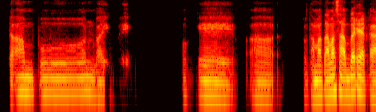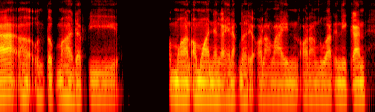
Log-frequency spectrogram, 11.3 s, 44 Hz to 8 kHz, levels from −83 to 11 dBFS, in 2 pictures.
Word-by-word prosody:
Ya - - -3
ampun, 110 0 -4 0.2
baik 95 0 -5 0.2
baik. - - -10 0.8
Oke, 100 - -13 0.5
eee, 90 -3 -7 0.5
pertama-tama 95 +2 +4
sabar 115 -1 +6
ya, 110 - +9
Kak, 100 +2 +7
eee, - - -2
untuk 95 -2 -5
menghadapi 90 -1 -5 0.8
omongan-omongan 90 -1 +1
yang 90 0 -1
nggak 80 +2 0
enak 90 0 -4
dari 85 - -5
orang 85 0 -5
lain, 85 0 -3 0.2
orang 90 -1 -5
luar 85 -1 -3
ini 85 0 -2
kan. 90 +1 +5
90 Hz, 130 wpm, -23 LUFS, 90-105 Hz, 0.8 s, ya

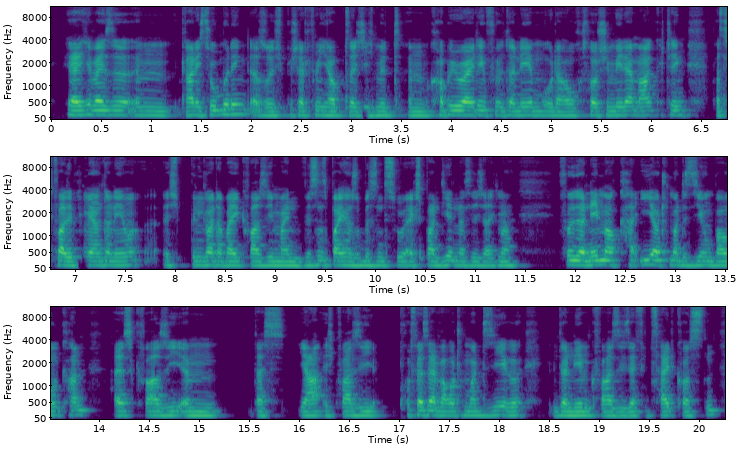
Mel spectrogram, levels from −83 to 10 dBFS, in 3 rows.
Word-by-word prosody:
Ehrlicherweise, 135 0 +6
ähm, 120 -2 -3
gar 125 - +3
nicht 125 -2 +1
so 135 - 0
unbedingt. 150 +2 0
Also, 120 -2 -1
ich 115 0 -3
beschäftige 120 +1 -3
mich 120 - -2
hauptsächlich 115 0 -1
mit, 115 -1 -4
ähm, 115 -1 -3
Copywriting 130 +2 +3
für 130 -1 -6
Unternehmen 120 0 -1
oder 120 -1 -1
auch 115 0 -3
Social-Media-Marketing, 125 +2 0 0.3
was 115 -1 -2
quasi 125 -1 +6
primär 120 +1 0
Unternehmer 120 +1 -1 0.2
ich 115 0 -6
bin 120 0 -5
grad 125 0 +2
dabei, 120 -1 +3
quasi 120 0 0
meinen 115 -1 0
Wissens-Speicher 120 0 +1
so 115 0 -2
bisschen 120 0 -2
zu 120 +1 -1
expandieren, 120 +1 -1
dass 115 -1 -4
ich, 115 - -3
sage 110 -1 -2
ich - - -12
mal, 115 -1 -3 0.4
für 135 - -5
Unternehmen 130 0 +6
auch 130 0 +2
KI-Automatisierung 125 -3 0
bauen 120 +1 +1
kann, 130 +2 -5 0.2
als 120 0 +1
quasi, 120 +1 0
ähm, 115 0 -1 0.2
dass, 110 -1 -4
ja, 120 -1 +2
ich 115 -1 -7
quasi 115 -1 -1 0.2
Prozesse 130 +3 +3
einfach 125 -2 +2
automatisiere, 120 +1 -2 0.3
Unternehmen 115 0 +1
quasi 115 -1 -1
sehr 115 +1 0
viel 115 0 -3
Zeit 120 +1 +1
kosten 115 +3 -1
120 Hz, 180 wpm, -23 LUFS, 115-125 Hz, 0.4 s, Ehrlicherweise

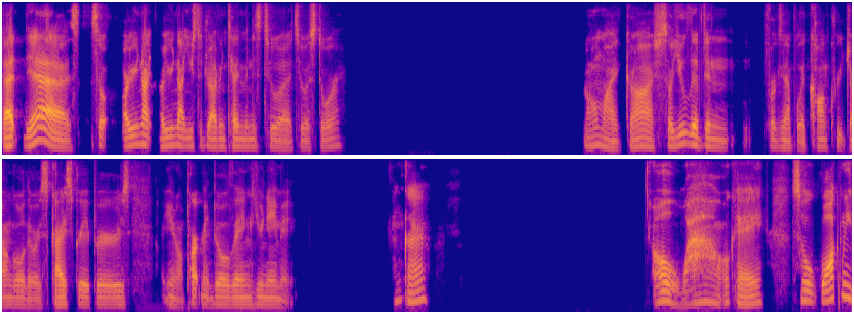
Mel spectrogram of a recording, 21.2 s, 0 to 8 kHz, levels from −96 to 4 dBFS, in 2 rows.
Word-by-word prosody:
That 125 +2 +9
Yes! 105 - +7
So, - - +1 0.2
are 115 - +2
you 135 +2 0
not 145 -2 +4
are 110 - -2
you 125 +2 -3
not 130 -3 +1
used 120 0 -3
to - - -10
driving 110 +1 -1
10 110 +2 -2
minutes 105 -1 -5
to 100 -2 -5
a 90 -1 -5
to 100 - -8
a 95 - -10
store? 110 +7 -4 3.0
Oh 125 +4 -8
my 100 -8 -4
gosh. 110 -1 0
So - - +1
you 140 +7 -3
lived 145 -4 +1
in 105 -4 -3
m - - -17 0.4
for - - -9
example, 100 -2 -8
a 90 - -8
concrete 105 +2 -6
jungle. 100 0 -4
There 95 - -8
were 90 - -8
skyscrapers, 100 0 -1 0.4
you - - -9
know, - - -8
apartment - - -2
buildings, 100 -1 -4
you 105 - -6
name 95 -2 -4
it. - - -12 1.3
M'kay. 150 +2 0 2.8
Oh, 150 -1 +5
wow, 90 - +3
okay. 110 +3 -1 0.3
So 150 -4 +2
walk 150 +5 +6
me 205 -3 0
105 Hz, 140 wpm, -25 LUFS, 100-125 Hz, 3.0 s, That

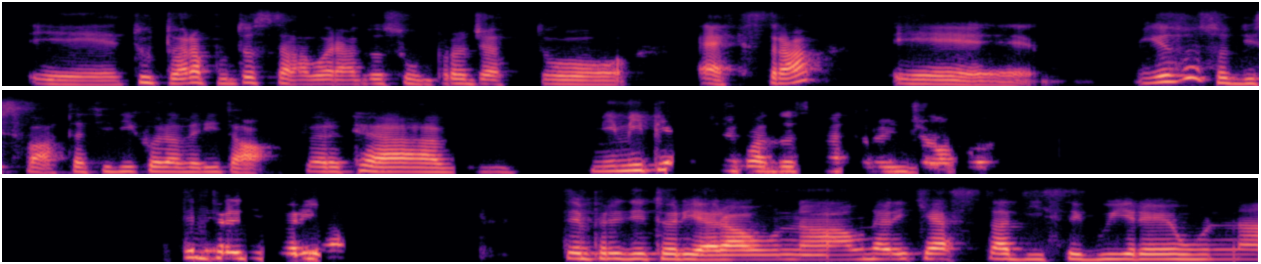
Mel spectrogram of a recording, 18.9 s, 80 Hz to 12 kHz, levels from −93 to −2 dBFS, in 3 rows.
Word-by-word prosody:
e 150 -3 -5
tuttora, 200 -2 0
appunto, 185 0 -5
sta 200 -2 -4
lavorando 165 +1 -4
su 175 +1 -10
un 160 - -8
progetto 165 -2 -3 0.3
extra - - 0 0.4
e 160 - -3 0.5
io 230 +6 +2
son 410 - 0
soddisfatta, 185 - -4
ti 180 +2 -10
dico 185 +1 -2
la 180 -1 +2
verità, 170 0 -2
perché, 180 +2 -2
mhmm, 170 -2 +3 0.4
mi 195 +1 -4
mi 220 +2 +5
piace 260 -5 -4
quando 190 -1 +1
si - - -36
mettono 180 0 -12
in 180 0 -3
gioco. 170 - -6 2.2
Sempre 245 -2 +3
editoria. 220 - +2 1.2
Sempre 215 -1 +3
editoria, 200 -3 +5
era 180 0 +9
una 185 0 0
una 200 +2 +1
richiesta 205 0 +3
di 190 -1 -3
seguire 200 +2 +2
un 195 0 -1
185 Hz, 120 wpm, -24 LUFS, 170-205 Hz, 2.2 s, era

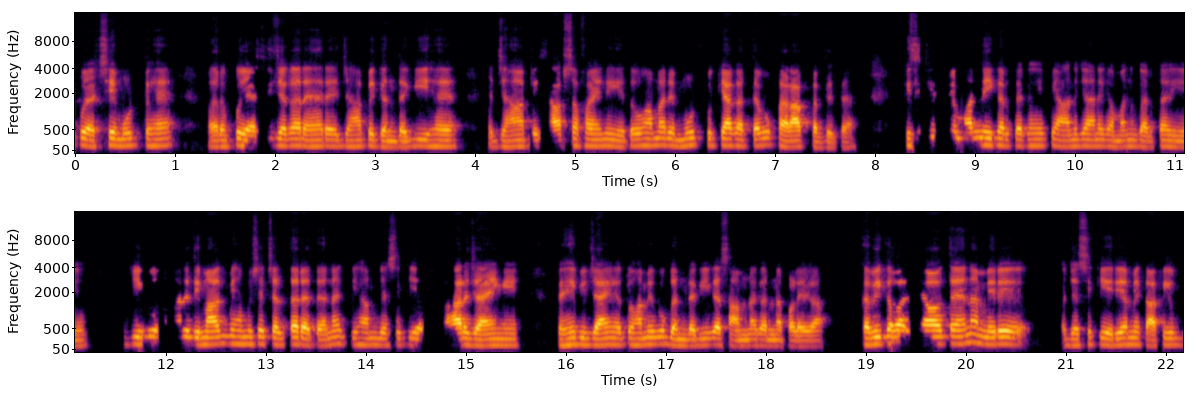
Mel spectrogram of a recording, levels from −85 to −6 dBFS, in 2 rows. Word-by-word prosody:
कोई 150 -1 +3
अच्छे 145 - +1
मूड 140 +1 -4
पे - - -3
हैं 135 +1 -3 0.4
और 120 - +1
हम 120 - -3
कोई 140 0 +2
ऐसी 120 +4 -4
जगह 140 0 +3
रह 125 -2 +1
रहे 130 0 +1
हैं 125 - -5
जहाँ 125 -1 -3
पे 130 - 0
गंदगी 120 +1 -2
है, 125 -1 -3 0.3
जहाँ 120 +2 -2
पे 130 - -4
साफ़-सफ़ाई 130 +1 -1
नहीं 130 -1 -4
है, 115 - -4
तो 130 +4 -2
हमारे 140 0 -1
मूड 145 +3 -4
को 140 - -5
क्या 140 0 +4
करता 135 -1 +1
है, - - +2
वो 150 - -3
खराब 120 0 +6
कर 110 - -1
देता 100 -1 -7
है। - - -14 0.5
किसी 140 -2 -6
चीज़ 160 - -12 0.2
का 150 - -4
मन 145 - 0
नहीं 145 -1 +1
करता, 135 -2 0
कहीं 135 0 -6
पे - - -6
आने-जाने 130 +1 -1
का 125 - -3
मन 120 +2 -6
करता 115 +1 -3
नहीं 115 -2 -5
है 115 - -7
क्योंकि 145 +4 -7
वो 155 - +1
हमारे 150 0 -5
दिमाग 140 +2 +3
में 155 - -2
हमेशा 150 0 -1
चलता 145 -1 +2
रहता 135 -3 +4
है 120 - +1
ना 145 +3 -2
कि 145 -2 -10
हम 135 0 -4
जैसे 130 0 -5
कि 135 0 -5
अभी 130 - -3
बाहर 130 +1 +6
जाएँगे, 125 0 +2 0.4
कहीं 130 +3 0
भी 140 -1 -2
जाएँगे, 130 0 +3
तो 135 - -3
हमें 130 +2 0
वो 145 +1 -1
गंदगी 120 -1 0
का 135 -1 +5
सामना 115 0 -2
करना 115 -1 -1
पड़ेगा। 110 0 0 0.4
कभी-कभार 145 +2 +5
क्या 150 0 +3
होता 150 +1 +4
है 150 - +3
ना 180 +1 +2
मेरे 150 -1 +4 0.6
जैसे 125 +2 -4
कि 135 -2 -2
एरिया 130 +2 +2
में 140 0 -2
काफ़ी 135 - +2
130 Hz, 235 wpm, -22 LUFS, 125-140 Hz, 0.6 s, खराब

